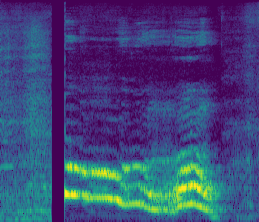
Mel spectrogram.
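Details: Alaskan Malamute Luoluo at home, around feeding time with meat on offer, howls in a wavering, bending tone that dips and rises before ending, over low room noise.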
